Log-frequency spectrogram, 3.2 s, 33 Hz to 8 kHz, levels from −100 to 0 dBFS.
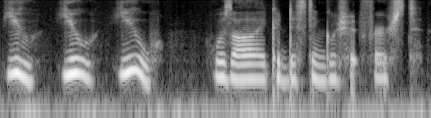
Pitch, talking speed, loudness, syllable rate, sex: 220 Hz, 185 wpm, -17 LUFS, 4.8 syllables/s, female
